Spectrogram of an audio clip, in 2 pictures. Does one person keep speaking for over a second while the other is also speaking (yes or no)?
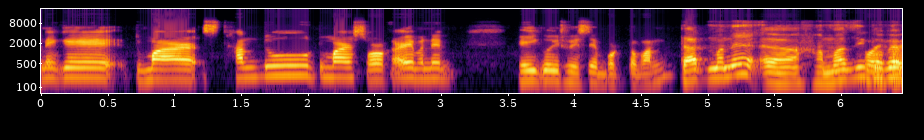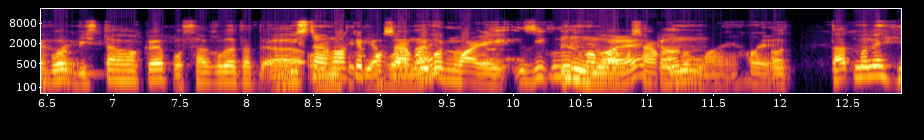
yes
